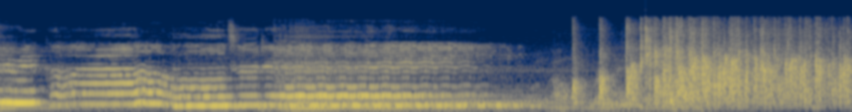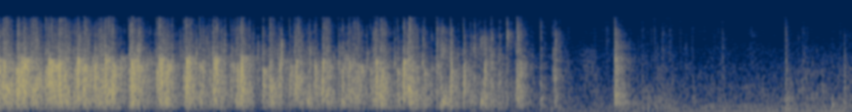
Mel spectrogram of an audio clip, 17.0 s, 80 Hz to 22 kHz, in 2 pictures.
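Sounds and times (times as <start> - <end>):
congregation applauding: 5.7 - 14.3.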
